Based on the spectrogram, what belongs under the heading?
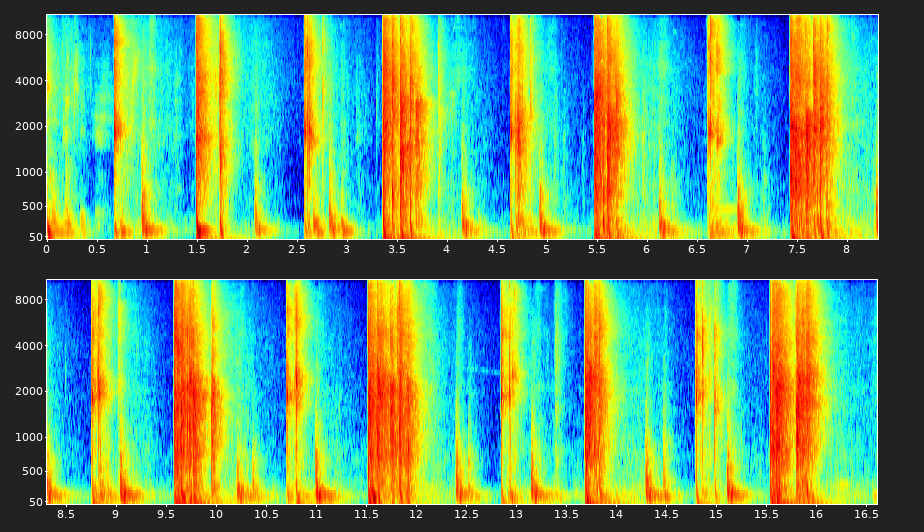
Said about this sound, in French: et on va se quitter comme ça sur la petite présentation que tu nous as faite tout à l'heure de la musique corporelle.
